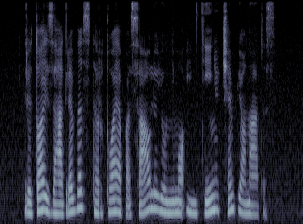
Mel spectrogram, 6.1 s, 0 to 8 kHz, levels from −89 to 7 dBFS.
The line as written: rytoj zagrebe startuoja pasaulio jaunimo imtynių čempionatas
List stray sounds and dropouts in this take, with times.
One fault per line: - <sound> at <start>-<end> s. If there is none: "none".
none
